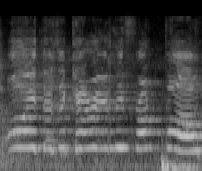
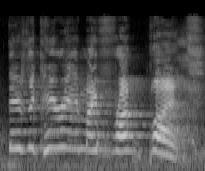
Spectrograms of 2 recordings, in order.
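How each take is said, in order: First: It is said in a put-on British accent. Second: It is said in the speaker's ordinary accent.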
